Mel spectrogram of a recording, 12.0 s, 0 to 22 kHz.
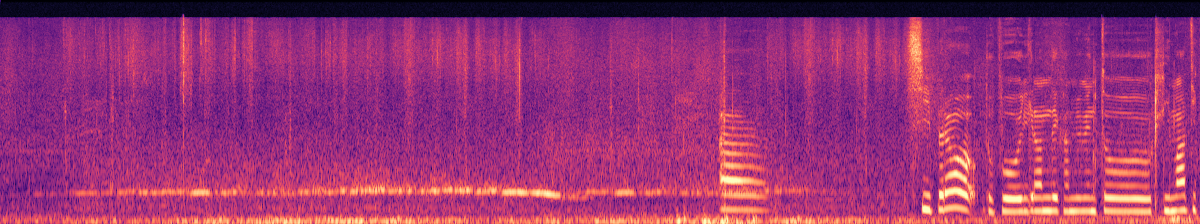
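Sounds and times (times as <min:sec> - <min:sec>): wind rumbling on microphone: 0:00.0 - 0:12.0
thin wavering tone: 0:00.6 - 0:09.3.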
